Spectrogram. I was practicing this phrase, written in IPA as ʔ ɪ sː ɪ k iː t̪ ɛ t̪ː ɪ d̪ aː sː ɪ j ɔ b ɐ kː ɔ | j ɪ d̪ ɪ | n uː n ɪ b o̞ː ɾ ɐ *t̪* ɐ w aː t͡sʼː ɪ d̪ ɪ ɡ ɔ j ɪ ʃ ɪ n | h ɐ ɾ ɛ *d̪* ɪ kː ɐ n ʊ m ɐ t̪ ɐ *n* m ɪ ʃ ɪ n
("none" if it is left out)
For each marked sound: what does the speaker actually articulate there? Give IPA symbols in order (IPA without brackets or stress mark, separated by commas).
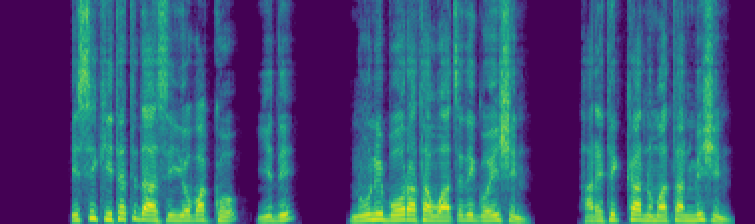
t̪, t̪, n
